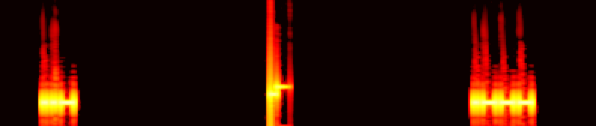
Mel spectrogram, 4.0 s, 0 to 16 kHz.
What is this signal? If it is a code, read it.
Morse code, heard as a keyed tone, about 40 wpm, 700 Hz. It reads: U J
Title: Single Letters - Phonetic Pronunciation 40wpm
